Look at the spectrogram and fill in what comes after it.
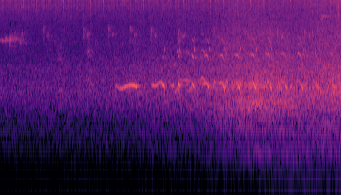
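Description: A bird calling: one longer call about two seconds in, then a quick run of shorter repeated calls, two or three a second, over a rising rush of background noise.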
